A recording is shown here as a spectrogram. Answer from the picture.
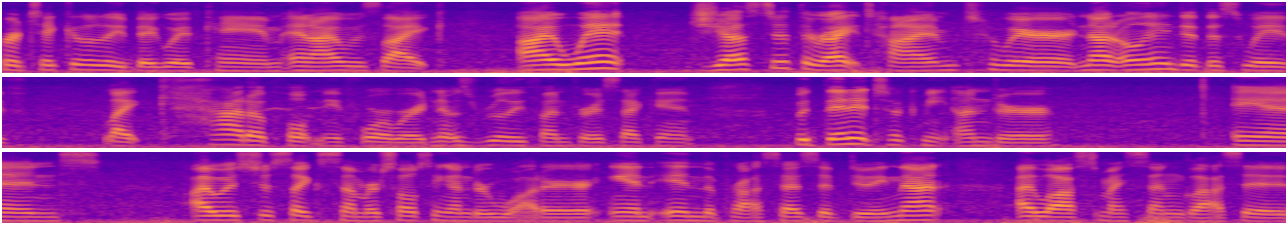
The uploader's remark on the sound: Listen up to our FIRST ever internationally recorded episode. We're excited to share this seaside recorded episode. Please enjoy the sounds of the ocean and the wind.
